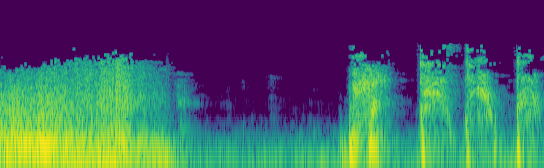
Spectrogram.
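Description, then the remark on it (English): A loud, booming explosion in an office roars for over a second and dies away, blowing the top off a desk, then after a short lull come several sharp cracking knocks, like splintering wood and falling debris. “Dear, your desk. What a mess. Blown the top right off.”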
